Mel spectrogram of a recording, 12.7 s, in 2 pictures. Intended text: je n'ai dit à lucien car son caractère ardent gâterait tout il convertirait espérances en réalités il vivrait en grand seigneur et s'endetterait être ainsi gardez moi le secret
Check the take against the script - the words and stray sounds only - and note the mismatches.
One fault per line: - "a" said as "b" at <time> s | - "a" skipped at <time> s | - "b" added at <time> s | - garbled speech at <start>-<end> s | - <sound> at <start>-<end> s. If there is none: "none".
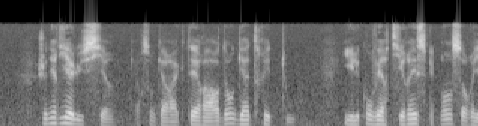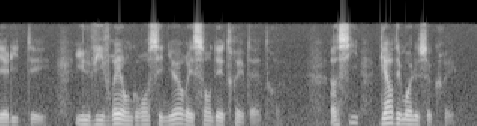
- dropout at 5.8-5.9 s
